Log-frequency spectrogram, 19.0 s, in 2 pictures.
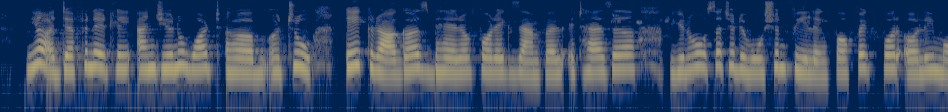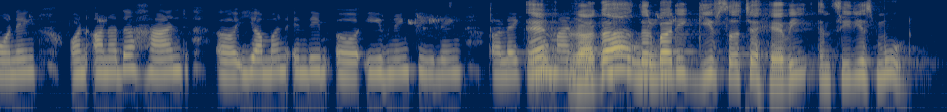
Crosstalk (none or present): present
